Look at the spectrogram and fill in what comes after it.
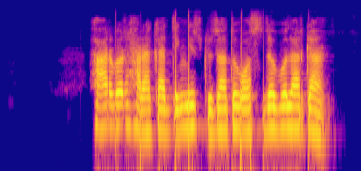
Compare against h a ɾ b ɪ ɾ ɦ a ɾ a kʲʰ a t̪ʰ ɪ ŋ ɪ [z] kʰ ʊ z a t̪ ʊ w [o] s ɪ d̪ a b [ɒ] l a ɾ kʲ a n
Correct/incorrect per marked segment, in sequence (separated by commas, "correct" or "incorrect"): correct, incorrect, incorrect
